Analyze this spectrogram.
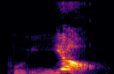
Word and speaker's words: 不要: 不要 마치 산을 타듯이 부 올라가셨다가 要 내려가셔야지 정확한 발음이 돼요.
